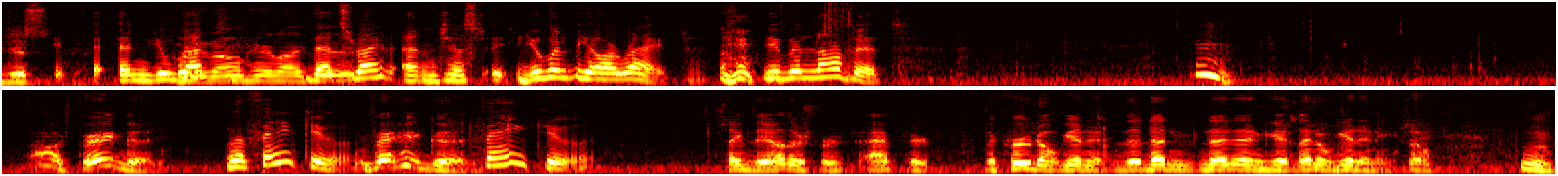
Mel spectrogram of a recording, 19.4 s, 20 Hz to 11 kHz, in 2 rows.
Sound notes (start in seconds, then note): 5.9 chewing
